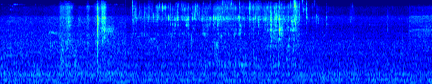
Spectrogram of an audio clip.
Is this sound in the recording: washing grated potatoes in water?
yes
